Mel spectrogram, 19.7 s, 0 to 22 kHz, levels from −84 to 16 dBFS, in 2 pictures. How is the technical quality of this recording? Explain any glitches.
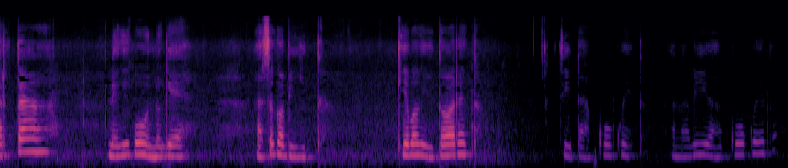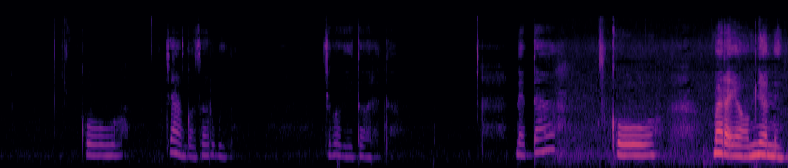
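Plainly audible codec damage runs through the whole speech recording. HE-AAC compression, throughout: s sounds turn gritty and metallic because the treble is likely rebuilt from copied lower bands, which fits a bitrate around 20 kbps.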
